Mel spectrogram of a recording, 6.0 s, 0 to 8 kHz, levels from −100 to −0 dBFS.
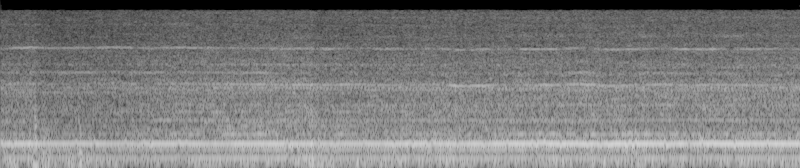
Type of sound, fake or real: fake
